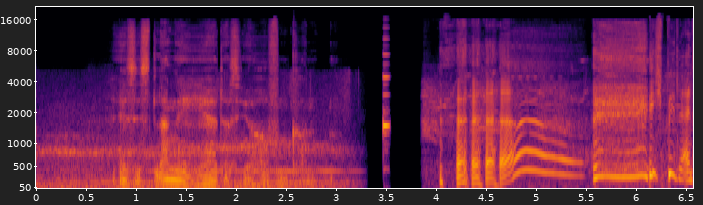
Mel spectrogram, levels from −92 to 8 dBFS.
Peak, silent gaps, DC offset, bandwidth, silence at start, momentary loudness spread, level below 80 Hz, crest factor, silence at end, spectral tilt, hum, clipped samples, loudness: 0 dBFS; 3.31-3.46 s, 3.55-3.84 s; under 0.1%; 17 kHz; 0 s; 16 LU; -40 dBFS; 20 dB; 0 s; -4.5 dB/octave; none; under 0.1%; -20 LUFS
